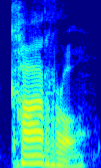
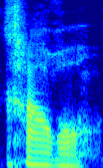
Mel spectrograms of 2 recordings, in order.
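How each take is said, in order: First: The R is a rolled trill. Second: The R is a breathy, aspirated sound. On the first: "with a double R" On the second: "it might sound more aspirated"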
